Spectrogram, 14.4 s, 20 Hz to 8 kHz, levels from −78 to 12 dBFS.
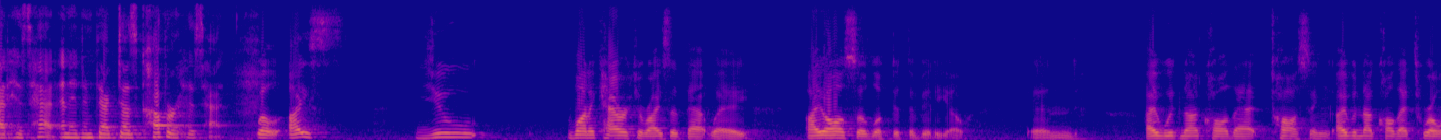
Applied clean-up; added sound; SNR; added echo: none; none; none; none.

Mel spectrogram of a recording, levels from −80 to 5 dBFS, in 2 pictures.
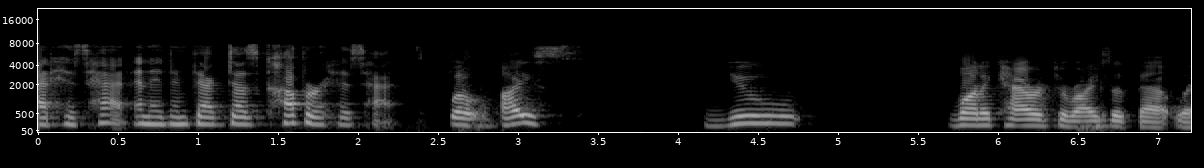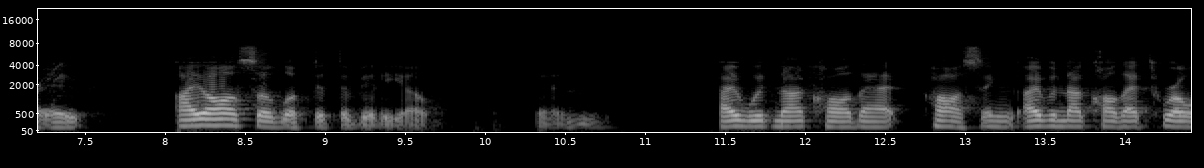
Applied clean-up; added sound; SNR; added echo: neural mask model DeepFilterNet 3.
